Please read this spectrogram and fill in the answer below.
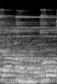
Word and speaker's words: राम: इसलिए राम को राम ही रहने दें, रामा ना बनाए।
